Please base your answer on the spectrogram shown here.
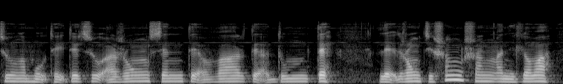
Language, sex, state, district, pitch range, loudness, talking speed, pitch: Mizo, male, Mizoram, Aizawl, 130-140 Hz, -21 LUFS, 255 wpm, 135 Hz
